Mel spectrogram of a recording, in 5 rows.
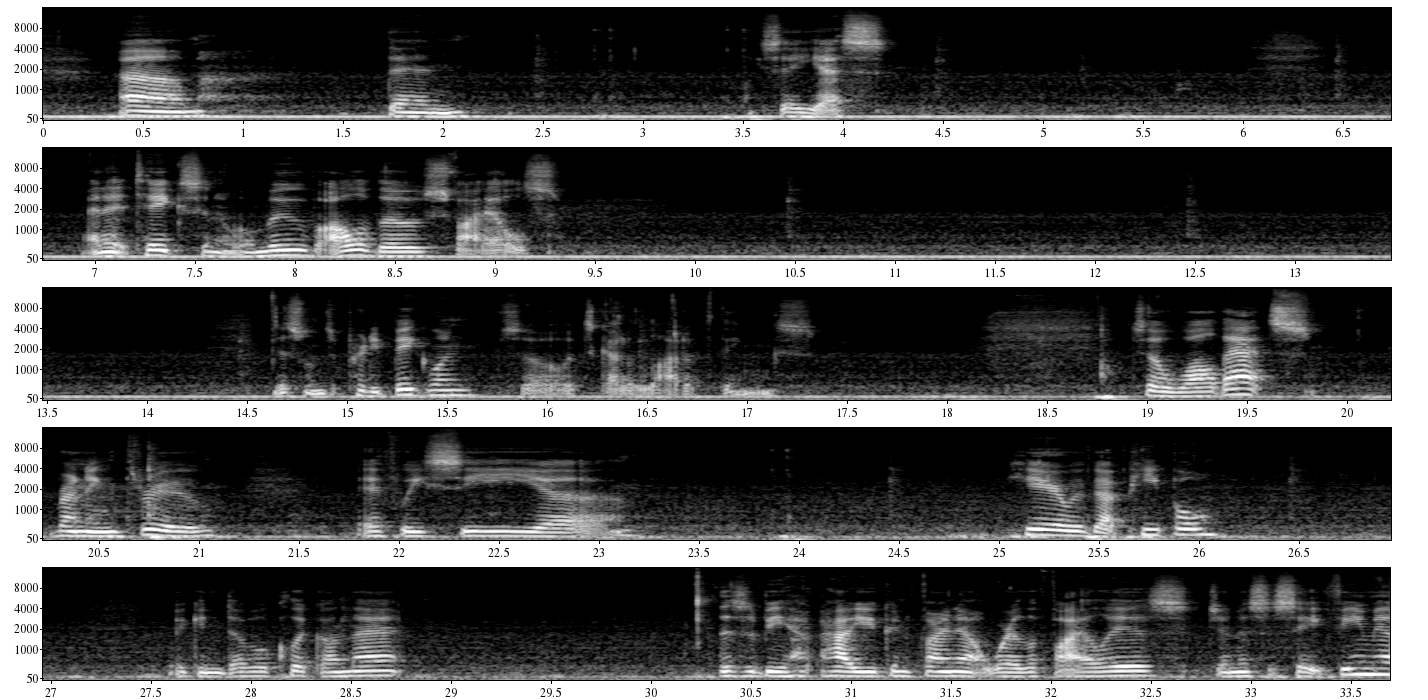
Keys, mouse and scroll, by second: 2.9 click, 20.1-21.9 drag, 25.6 click, 25.7 double click, 33.2 double click.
